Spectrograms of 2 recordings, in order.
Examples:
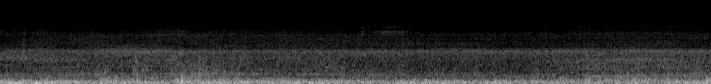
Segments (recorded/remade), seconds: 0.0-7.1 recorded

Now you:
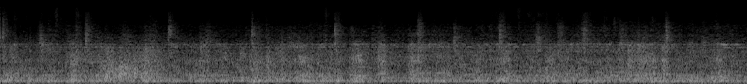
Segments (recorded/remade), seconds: 0.0-4.5 remade; 4.5-5.6 recorded; 5.6-7.0 remade; 7.0-7.5 recorded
